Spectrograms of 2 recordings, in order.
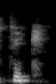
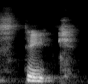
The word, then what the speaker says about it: steak: Sometimes some people call this stick, but it's actually pronounced steak.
